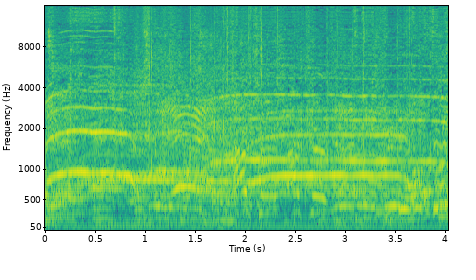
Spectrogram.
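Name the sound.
crowd cheering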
